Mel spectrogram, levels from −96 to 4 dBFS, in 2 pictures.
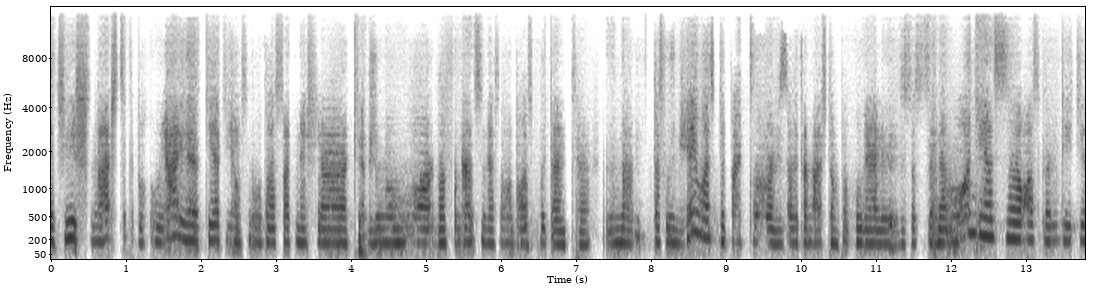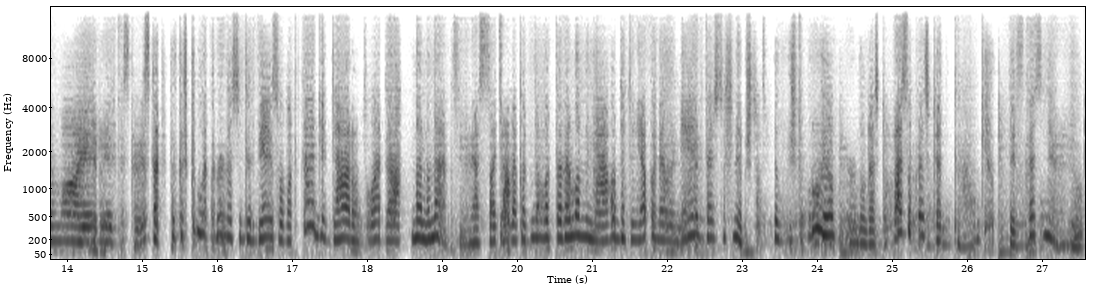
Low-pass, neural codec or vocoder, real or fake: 14.4 kHz; codec, 44.1 kHz, 0.9 kbps, DAC; fake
